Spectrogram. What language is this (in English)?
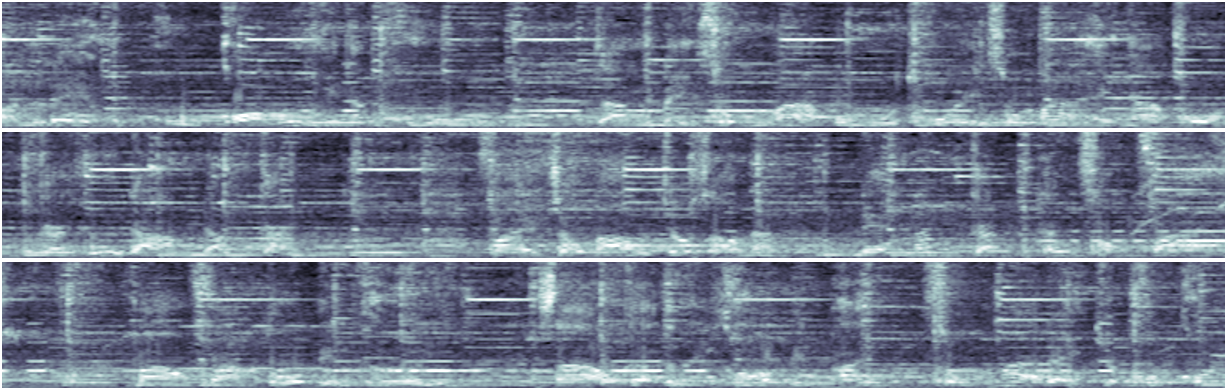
Thai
